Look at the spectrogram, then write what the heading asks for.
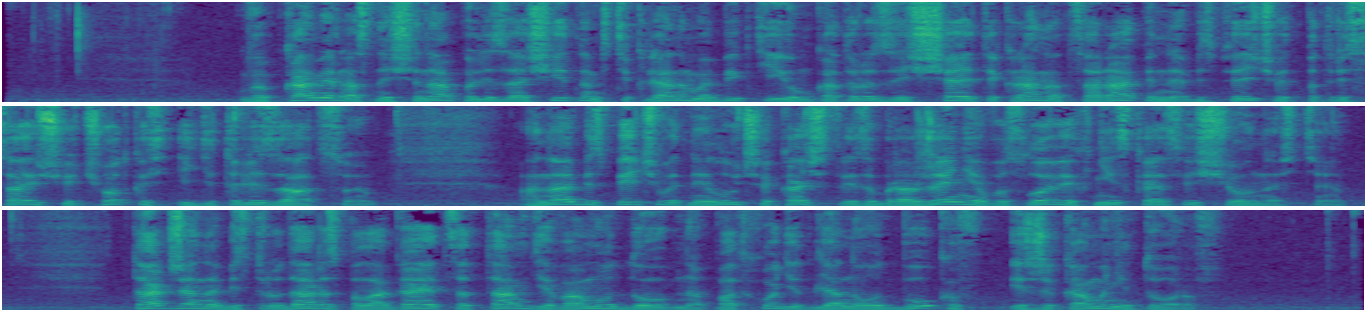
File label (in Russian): Запись голоса 1 метр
